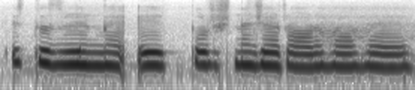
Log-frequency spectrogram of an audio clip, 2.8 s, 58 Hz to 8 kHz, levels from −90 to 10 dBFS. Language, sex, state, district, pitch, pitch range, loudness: Hindi, female, Bihar, Patna, 225 Hz, 215-235 Hz, -13 LUFS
